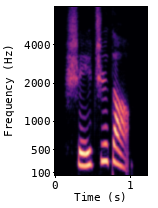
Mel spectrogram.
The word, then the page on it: 谁知道: shéi zhī dào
